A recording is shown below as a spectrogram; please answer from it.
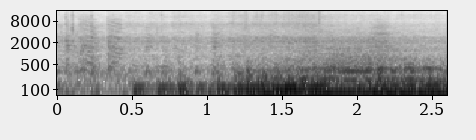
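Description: An old racing car, abandoned for years and now being restored, is started with the key: a faint turning-over rumble catches and swells into a loud, rough, low idle that keeps running.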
